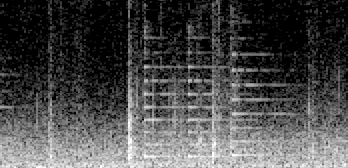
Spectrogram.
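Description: Sparse background piano music: a few soft single notes over a faint hiss.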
